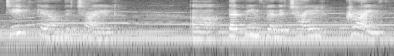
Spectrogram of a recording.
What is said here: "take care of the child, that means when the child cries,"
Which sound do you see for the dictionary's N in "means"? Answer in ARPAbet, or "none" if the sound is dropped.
N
